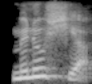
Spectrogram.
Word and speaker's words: minutiae: ஸோ இது எப்படி pronounce பண்ணணும்? மினுஷியா. ஓகேயா? ஸோ மினுஷியான்னு ப்ரொனவுன்ஸ் பண்ணுவோம். ஸோ வேர்டை பார்த்துக்கோங்க. ஸோ வேர்டு பார்க்கும்போது நம்ம ஒன்று சொல்லுவோம், ஆக்சுவல் ப்ரொனவுன்சியேஷன் இஸ் டிஃப்ரெண்ட்.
